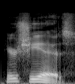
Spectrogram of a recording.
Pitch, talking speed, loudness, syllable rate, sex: 110 Hz, 235 wpm, -15 LUFS, 6.2 syllables/s, male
